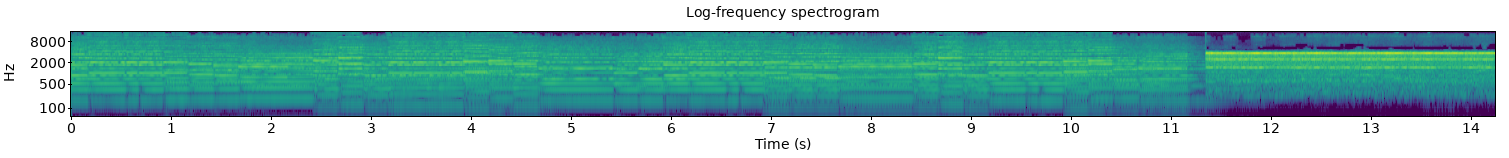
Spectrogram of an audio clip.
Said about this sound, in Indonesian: Baik anak-anak, bel tanda istirahat sudah berbunyi. Kalian boleh istirahat selama 15 menit.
